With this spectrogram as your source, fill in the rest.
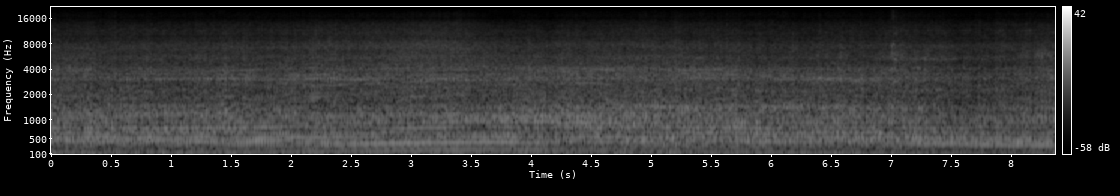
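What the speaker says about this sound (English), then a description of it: "That could be because I'm revving very high though." A motorcycle engine revs high and steady, its pitch rising then easing slightly, loud and close throughout with no talking.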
